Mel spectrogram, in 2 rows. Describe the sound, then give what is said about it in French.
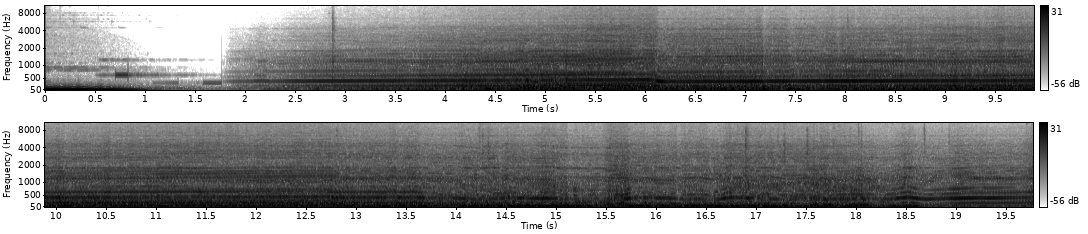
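A new Porsche 911 GT3 sports car engine screams at full throttle under a test driver, holding a loud, sustained high-revving wail with a few brief shifts in pitch after a quiet start. “Le son que vous venez d'entendre est celui de la nouvelle Porsche 911 GT3, alors que cette sportive est poussée à fond par le pilote d'essai Lars Kern”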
